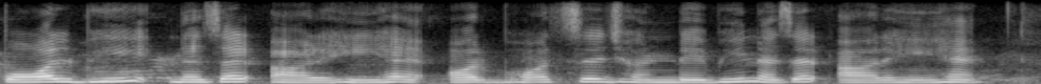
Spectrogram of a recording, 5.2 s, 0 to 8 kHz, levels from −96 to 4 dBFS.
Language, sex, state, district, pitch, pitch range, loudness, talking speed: Hindi, female, Jharkhand, Palamu, 240 Hz, 225-260 Hz, -18 LUFS, 175 wpm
